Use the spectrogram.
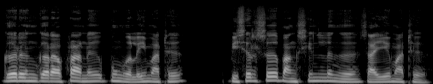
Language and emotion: Bodo, neutral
